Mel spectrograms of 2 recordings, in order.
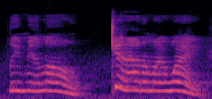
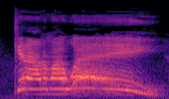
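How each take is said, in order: First: Fussing Red. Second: Higher, louder and slow, a full furious shout; Red yells at the wolf to move, loud and high. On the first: Retold or imitated. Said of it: "That's what I think she's saying". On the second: Acted. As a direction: yell it at the wolf blocking her path. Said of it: "My voice sounds really funny".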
